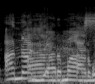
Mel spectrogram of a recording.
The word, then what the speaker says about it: Ana de Armas: We know that you're Ana Amas Amas. – Don't even spoil it. – You say Ana Amas Amas. – What? Pronounce that name where Ana de Armas.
